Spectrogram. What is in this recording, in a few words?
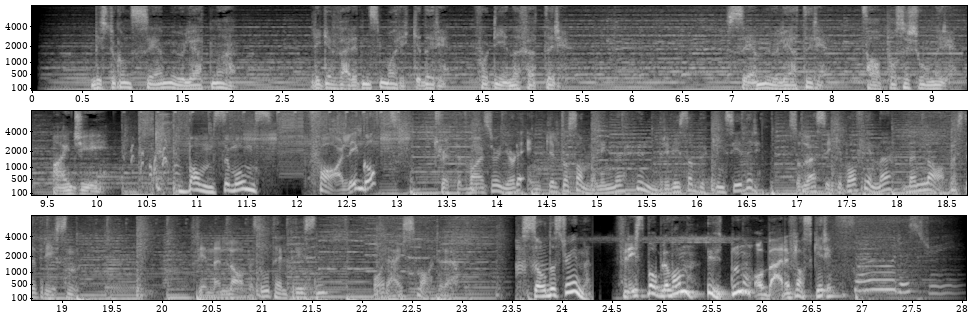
Norwegian, Scandinavian, Male, Home Studio, 20s-40s, voiceover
